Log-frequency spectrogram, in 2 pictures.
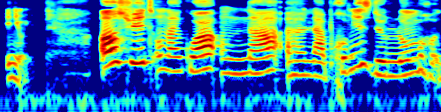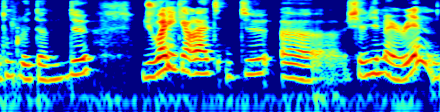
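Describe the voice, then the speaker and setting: A woman's voice: mid-range voice, a bit bright. A young woman talking casually about books in a vlog, rambling, chatty and often correcting herself. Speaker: book vlogger. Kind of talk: casual chat.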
